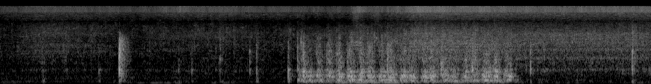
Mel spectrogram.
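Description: Floured chicken intestines frying in hot oil in a pan, sizzling with scattered pops. The crackling gets louder and denser about three seconds in.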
